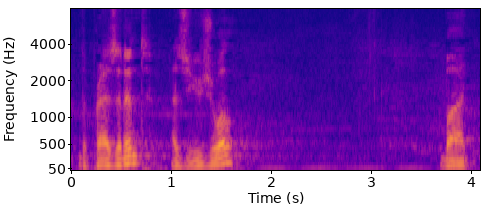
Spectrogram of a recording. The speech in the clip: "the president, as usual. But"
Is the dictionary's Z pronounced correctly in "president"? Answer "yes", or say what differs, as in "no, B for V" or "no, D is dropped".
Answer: yes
